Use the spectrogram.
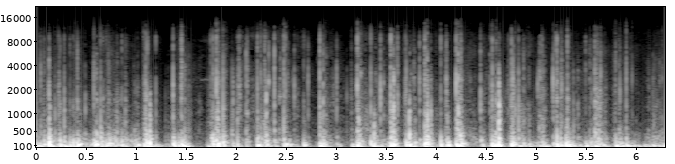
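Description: Long nails rapidly tap and scratch the face of a flat polymer plastic £20 banknote held in both hands. The result is a dense run of short, dull, low taps with brief scratchy edges, each dying away almost at once.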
